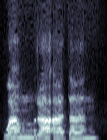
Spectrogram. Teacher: I think you did that because there's an alif right next to it, but actually the alif is not there to prolong this ra. It's there as its own sort of letter.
